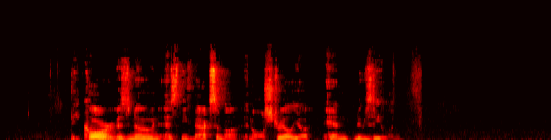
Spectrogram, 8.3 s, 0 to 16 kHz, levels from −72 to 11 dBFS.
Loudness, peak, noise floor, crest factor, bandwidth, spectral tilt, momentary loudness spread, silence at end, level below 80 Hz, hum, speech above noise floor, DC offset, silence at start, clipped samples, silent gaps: -28 LUFS; -6 dBFS; -64 dBFS; 24 dB; 11.5 kHz; -3 dB/octave; 24 LU; 1.95 s; -74 dBFS; none; 36 dB; under 0.1%; 1.05 s; under 0.1%; none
